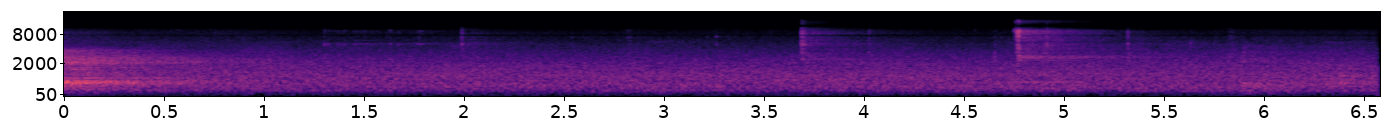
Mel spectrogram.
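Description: A few small, sharp clicks from hands working a light microscope's stage and objectives: two plainer ones near the middle and fainter ticks before them, over a low steady room hiss.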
